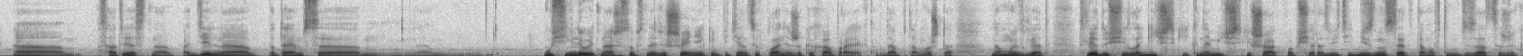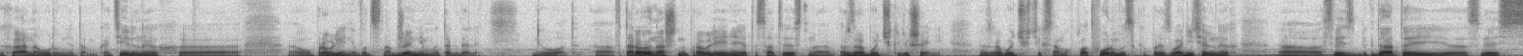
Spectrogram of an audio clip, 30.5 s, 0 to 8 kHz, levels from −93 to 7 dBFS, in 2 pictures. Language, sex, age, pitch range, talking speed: Russian, male, 30-49, 100-115 Hz, 115 wpm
